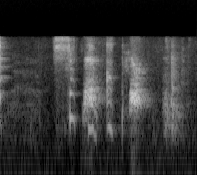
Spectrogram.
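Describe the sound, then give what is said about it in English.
Dogs barking: a short run of five or so sharp, mid-pitched barks in quick, uneven succession, fairly loud, following a faint muffled stretch at the start. “Oh, the dogs are insane. They bark at everything.”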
